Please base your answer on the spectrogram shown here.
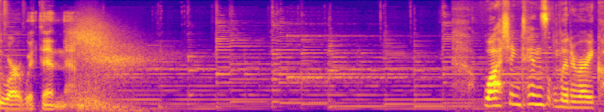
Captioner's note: screen whooshing; calm music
